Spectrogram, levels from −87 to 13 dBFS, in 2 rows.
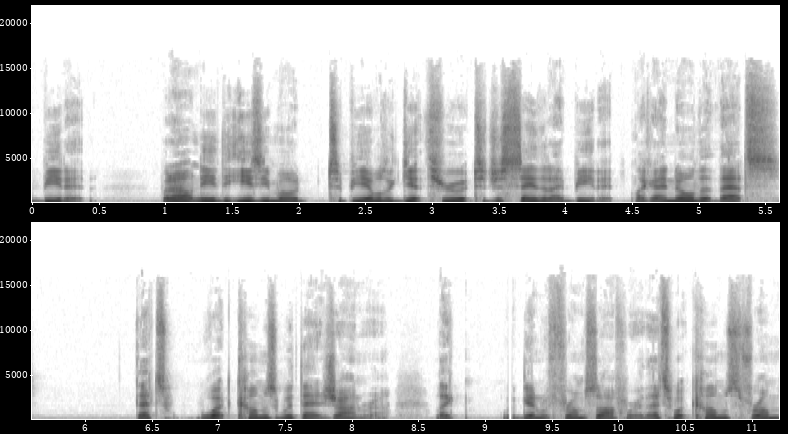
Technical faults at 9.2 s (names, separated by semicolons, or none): Bluetooth stall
